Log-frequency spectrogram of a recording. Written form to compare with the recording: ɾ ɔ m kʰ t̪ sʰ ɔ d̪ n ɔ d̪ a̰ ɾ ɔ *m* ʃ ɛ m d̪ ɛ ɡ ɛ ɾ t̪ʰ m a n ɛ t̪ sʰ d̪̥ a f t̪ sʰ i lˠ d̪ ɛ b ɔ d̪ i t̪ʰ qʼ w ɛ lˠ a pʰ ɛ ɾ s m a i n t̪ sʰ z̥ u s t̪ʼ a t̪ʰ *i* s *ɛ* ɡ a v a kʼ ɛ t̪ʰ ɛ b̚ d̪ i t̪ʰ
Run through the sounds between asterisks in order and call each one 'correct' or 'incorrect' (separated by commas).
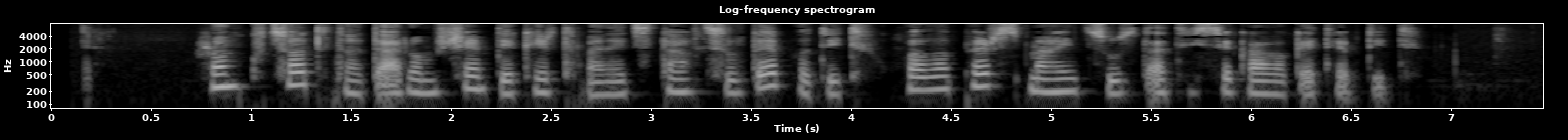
correct, correct, correct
